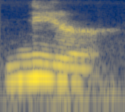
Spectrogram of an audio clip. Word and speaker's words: near: end of the day near oh sounds like earth heart bear here or ear yeah it sounds like here so again all of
